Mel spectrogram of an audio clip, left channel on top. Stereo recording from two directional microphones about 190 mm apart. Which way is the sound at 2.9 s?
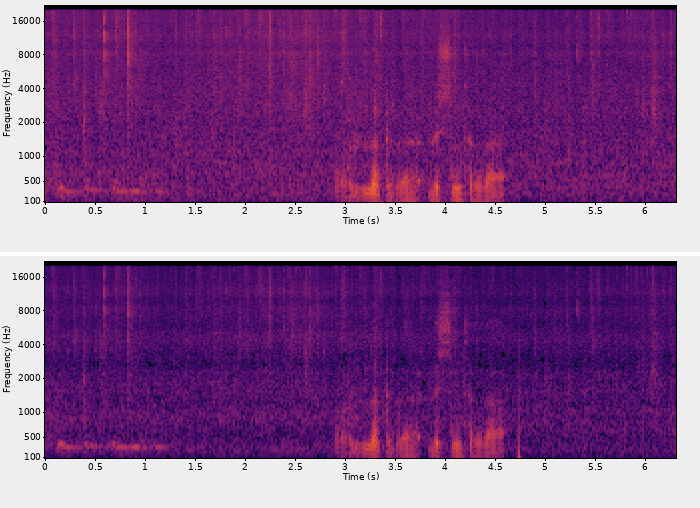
Centre (ahead or behind).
